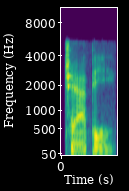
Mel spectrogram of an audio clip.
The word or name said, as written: chappie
